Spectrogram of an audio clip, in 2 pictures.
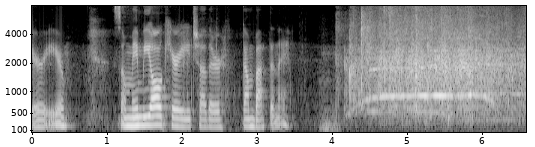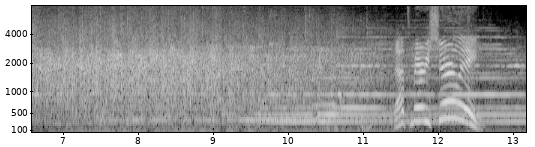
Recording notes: She told this story live on 18 July 2018 at Buntport Theater in Denver, Colorado.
